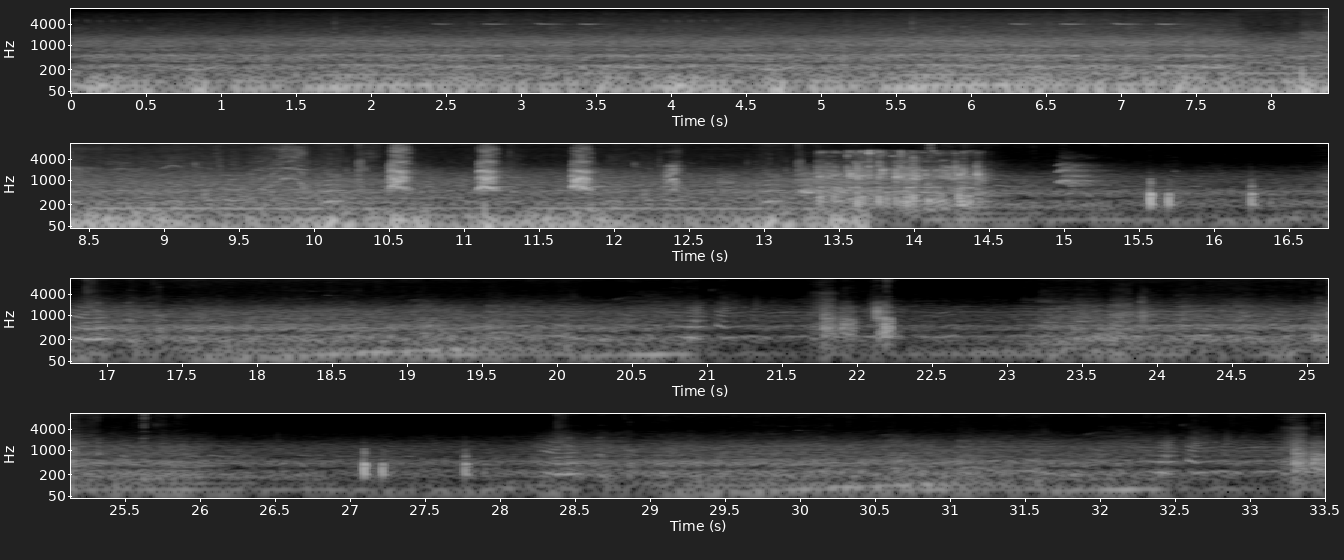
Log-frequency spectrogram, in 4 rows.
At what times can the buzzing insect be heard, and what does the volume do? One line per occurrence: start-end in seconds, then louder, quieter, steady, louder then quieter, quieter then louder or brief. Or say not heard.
0.0-33.4 quieter.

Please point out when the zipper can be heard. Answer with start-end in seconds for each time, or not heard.
8.2-10.2.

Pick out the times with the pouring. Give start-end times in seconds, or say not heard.
13.3-14.5.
